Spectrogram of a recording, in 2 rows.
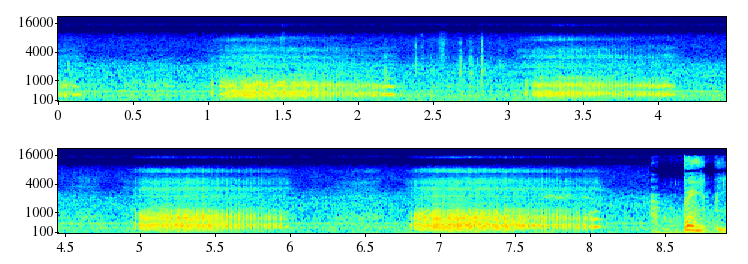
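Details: A baby rocked to sleep after a very unsettled day, in a dark quiet room, makes soft, regular snores with a mewing, cat-like quality, about 30 breaths a minute; infant snoring.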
